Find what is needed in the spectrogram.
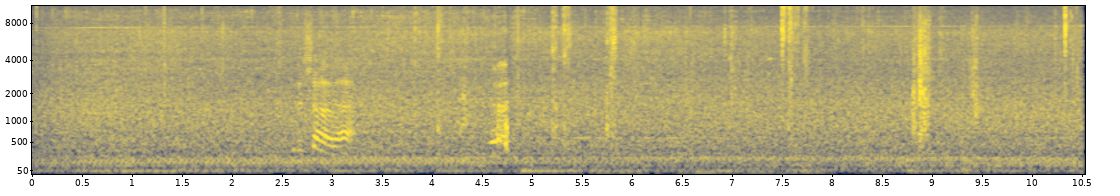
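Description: Steady road traffic noise from cars passing on a city street, with short snatches of voices about three and five seconds in.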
